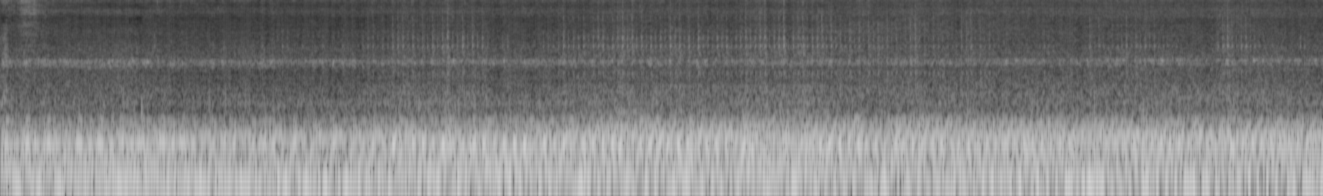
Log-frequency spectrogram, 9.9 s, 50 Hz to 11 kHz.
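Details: 1984 Chevy C10 2WD short bed running after the transmission was reinstalled (flex plate had two bolts snapped and a loose one smacking the torque converter): loud, deep, even roar at steady speed with no knocks or rattles; running healthy.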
